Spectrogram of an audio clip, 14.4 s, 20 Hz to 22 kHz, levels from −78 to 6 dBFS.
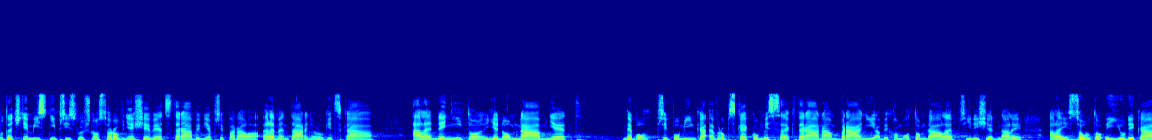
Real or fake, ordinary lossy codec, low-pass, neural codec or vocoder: real; Opus, 64 kbps; 7.2 kHz; none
